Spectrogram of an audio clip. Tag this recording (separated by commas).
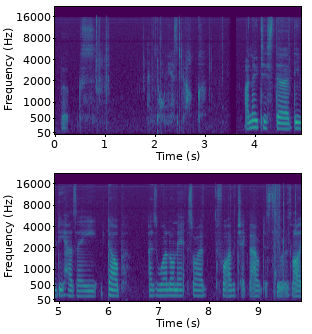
inside a small room, Speech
